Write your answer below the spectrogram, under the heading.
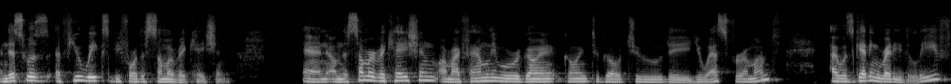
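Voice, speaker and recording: With an American accent, a man talks at a fairly quick pace in a dark, mellow, somewhat breathy tone, his intonation lively, recorded very cleanly against a silent background. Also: medium pitch for a man. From US and Germany. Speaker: entrepreneur and podcast host. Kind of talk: interview. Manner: many filler words and repetitions.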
